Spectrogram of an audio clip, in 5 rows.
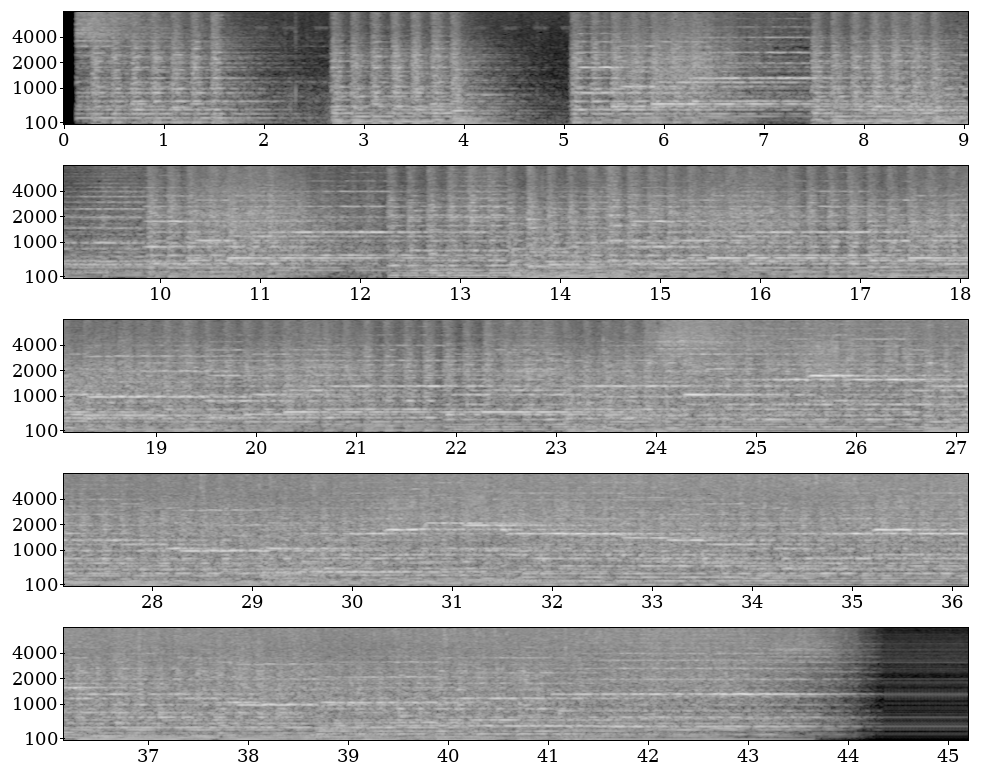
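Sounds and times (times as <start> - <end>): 
romantic background music ringtone: 0.2 - 45.1.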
